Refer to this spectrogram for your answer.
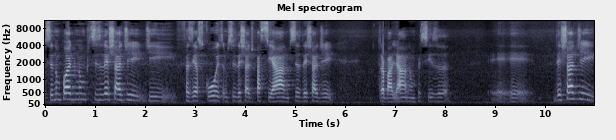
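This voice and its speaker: A woman talks at a fairly slow pace with lively intonation and a medium pitch. Her volume swings widely. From Brazil, Rio de Janeiro state. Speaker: church member sharing health testimony. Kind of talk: testimony. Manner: halting, with fillers and repetitions.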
